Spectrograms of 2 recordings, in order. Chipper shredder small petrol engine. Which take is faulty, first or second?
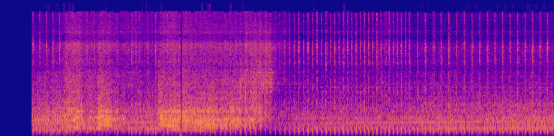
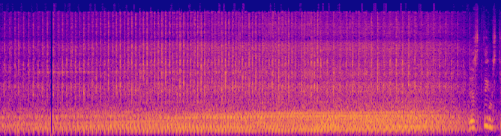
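first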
